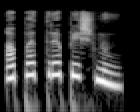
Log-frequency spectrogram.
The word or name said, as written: ಅಪತ್ರಪಿಷ್ಣು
